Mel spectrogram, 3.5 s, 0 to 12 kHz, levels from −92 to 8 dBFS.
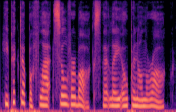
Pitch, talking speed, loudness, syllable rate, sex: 210 Hz, 220 wpm, -17 LUFS, 4.9 syllables/s, female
